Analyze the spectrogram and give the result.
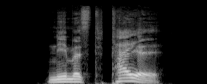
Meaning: second-person singular subjunctive I of teilnehmen
- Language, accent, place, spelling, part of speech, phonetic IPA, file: German, Germany, Berlin, nehmest teil, verb, [ˌneːməst ˈtaɪ̯l], De-nehmest teil.ogg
